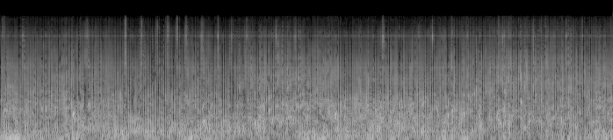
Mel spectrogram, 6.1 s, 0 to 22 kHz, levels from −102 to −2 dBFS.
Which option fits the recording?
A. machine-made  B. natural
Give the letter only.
A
